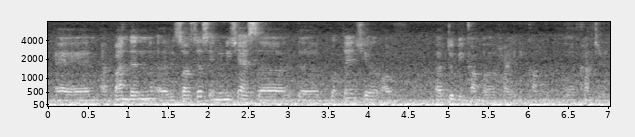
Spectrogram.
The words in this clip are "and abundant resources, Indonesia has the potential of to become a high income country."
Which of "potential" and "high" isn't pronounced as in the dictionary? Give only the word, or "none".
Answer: none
